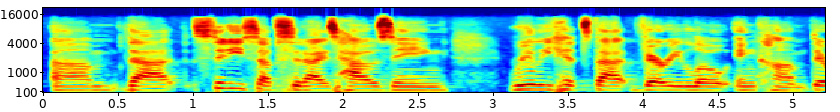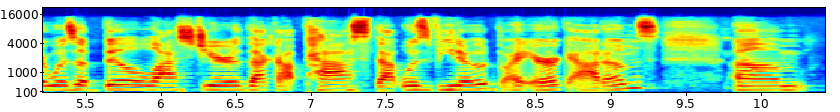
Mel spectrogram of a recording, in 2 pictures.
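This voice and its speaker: A woman's voice: fairly low pitch, steady tone, measured pace, smooth. A woman council member confidently commenting on housing policy at a community meeting. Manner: confident, policy-focused, some "um"s. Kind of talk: remarks at a public meeting.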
